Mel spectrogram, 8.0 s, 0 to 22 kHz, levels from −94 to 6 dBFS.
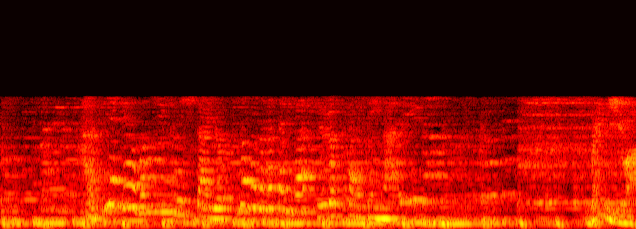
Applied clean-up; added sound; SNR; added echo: none; none; none; reverberation time 0.6 s.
